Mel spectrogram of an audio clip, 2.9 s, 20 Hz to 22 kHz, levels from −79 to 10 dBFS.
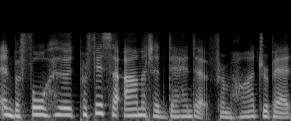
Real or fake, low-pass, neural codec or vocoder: fake; 7.2 kHz; codec, 16 kHz, about 1 kbps, DyCAST, with the encoder's durations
